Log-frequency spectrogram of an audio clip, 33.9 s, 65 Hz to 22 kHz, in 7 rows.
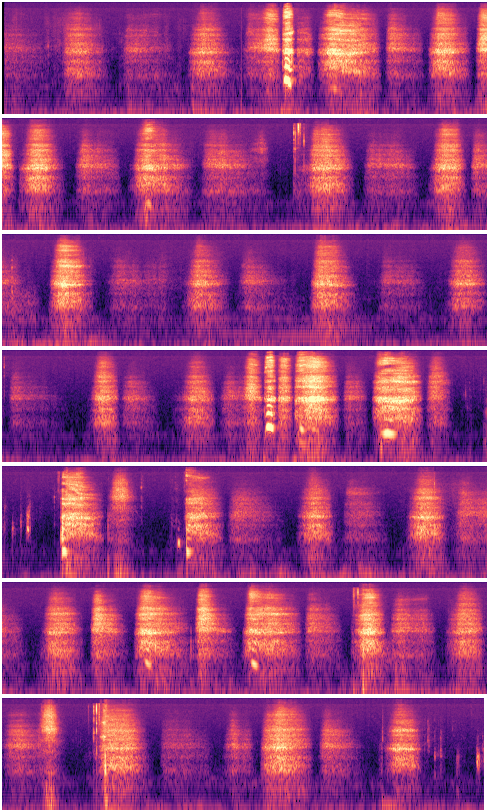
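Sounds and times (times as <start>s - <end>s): woman's hitching breathy inhalations: 20.0s - 33.5s.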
